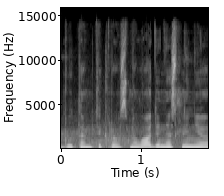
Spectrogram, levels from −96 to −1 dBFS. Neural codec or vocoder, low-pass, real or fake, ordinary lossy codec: none; 14.4 kHz; real; AAC, 96 kbps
